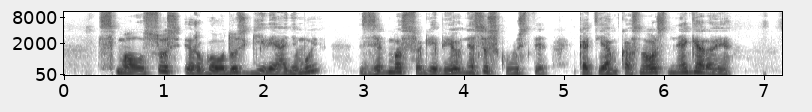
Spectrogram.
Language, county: Lithuanian, Marijampolė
